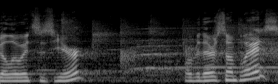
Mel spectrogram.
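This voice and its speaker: A man speaks in a raised, projected voice with ordinary pitch variation. Music plays in the background, and there is audible room echo. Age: 70s. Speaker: songwriter celebrating his birthday. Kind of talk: party speech. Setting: stage with audience.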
